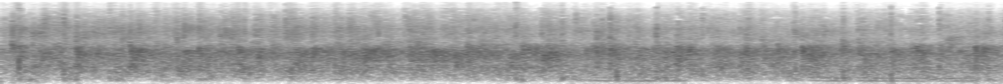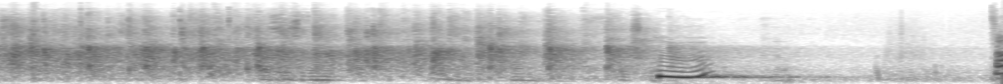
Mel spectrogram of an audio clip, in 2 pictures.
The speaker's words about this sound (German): Und auch dieses Jahr wieder finanzielle Unterstützung von der Fachschaft Informatik. Ganz herzlichen Dank und auch da großen Applaus bitte nochmal.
